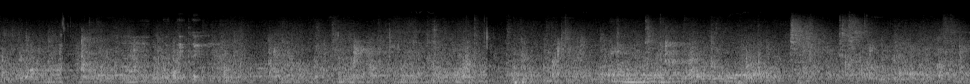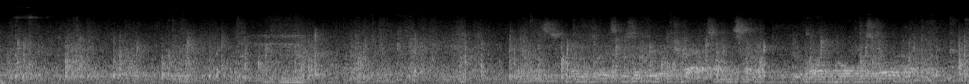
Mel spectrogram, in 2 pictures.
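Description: Footsteps shuffle along a hard walkway in an echoing tunnel.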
